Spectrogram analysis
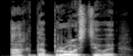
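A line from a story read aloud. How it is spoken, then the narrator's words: Exclaiming. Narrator (Russian): воскликнул Юстас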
